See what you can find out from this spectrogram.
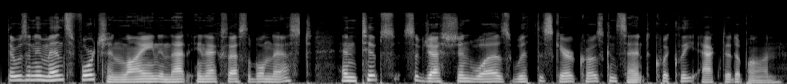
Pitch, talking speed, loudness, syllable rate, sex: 140 Hz, 160 wpm, -19 LUFS, 5.3 syllables/s, male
